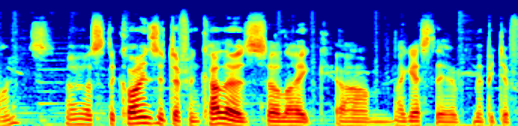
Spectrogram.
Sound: none

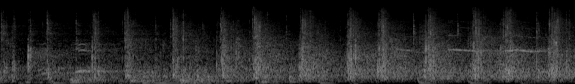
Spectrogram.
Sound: children clapping

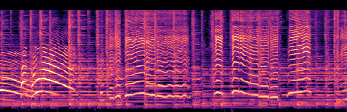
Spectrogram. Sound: upbeat guitar music; imitates kazoo

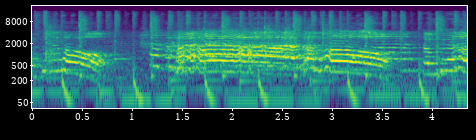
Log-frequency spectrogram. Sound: laughing

